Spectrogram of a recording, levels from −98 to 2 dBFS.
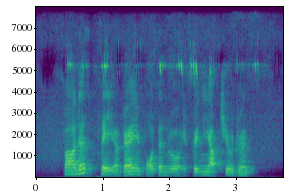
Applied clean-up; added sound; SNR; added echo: neural mask model Resemble Enhance denoiser.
